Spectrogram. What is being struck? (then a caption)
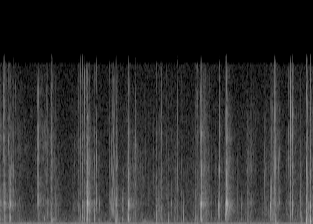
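Paper tea pouch. Fingertips scratch and crinkle a green paper tea package held upright. The result is a string of sharp, bright crackles and dry scratches that start and stop quickly over a steady low hum.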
